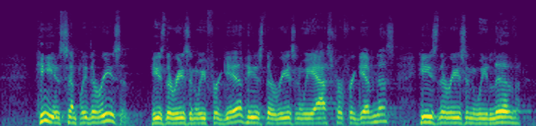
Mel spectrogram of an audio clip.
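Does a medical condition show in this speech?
No.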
